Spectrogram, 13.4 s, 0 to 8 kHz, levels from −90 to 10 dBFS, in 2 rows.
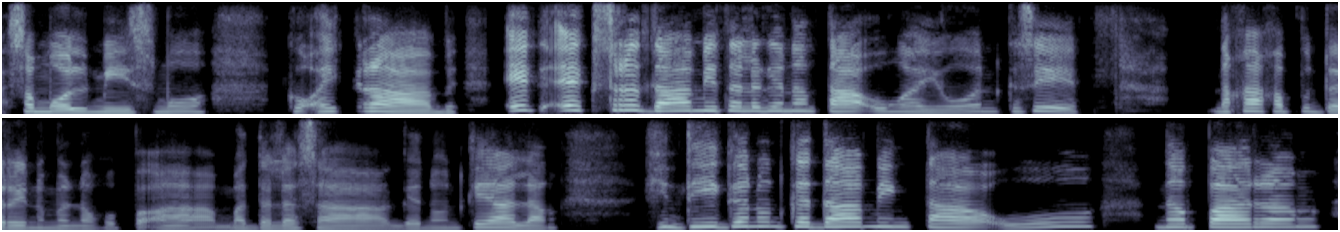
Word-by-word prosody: sa 235 Hz, -, +2 dB
mall 220 Hz, -2 st, 0 dB
mismo, 205 Hz, +1 st, -5 dB, 0.4 s
ko 240 Hz, -, -7 dB
ay 235 Hz, +1 st, -3 dB
grabe, 210 Hz, -7 st, +4 dB, 0.2 s
e 315 Hz, +2 st, +7 dB, 0.2 s
extra 345 Hz, +2 st, +4 dB
dami 290 Hz, 0 st, +4 dB
talaga 275 Hz, -1 st, -1 dB
ng 270 Hz, -1 st, -4 dB
tao 235 Hz, -3 st, +2 dB
ngayon. 215 Hz, +1 st, -10 dB
Kasi 235 Hz, 0 st, -2 dB, 0.7 s
nakakapunta 240 Hz, -2 st, -3 dB
rin 200 Hz, -1 st, -4 dB
naman 185 Hz, -1 st, -15 dB
ako 175 Hz, 0 st, -17 dB
pa -, -, -12 dB
ah, 135 Hz, -, -8 dB
madalas 185 Hz, -, -8 dB
sa 175 Hz, -2 st, -6 dB
gano'n, 185 Hz, +3 st, -16 dB
kaya 235 Hz, +1 st, -1 dB
lang, 195 Hz, -1 st, -7 dB, 0.5 s
hindi 275 Hz, +2 st, -2 dB
gano'n 310 Hz, +2 st, -4 dB
kadaming 290 Hz, 0 st, +2 dB
tao 250 Hz, +4 st, -4 dB, 0.3 s
na 265 Hz, +1 st, -3 dB
parang, 275 Hz, 0 st, +2 dB
235 Hz, 140 wpm, -23 LUFS, 205-275 Hz, 0.7 s, e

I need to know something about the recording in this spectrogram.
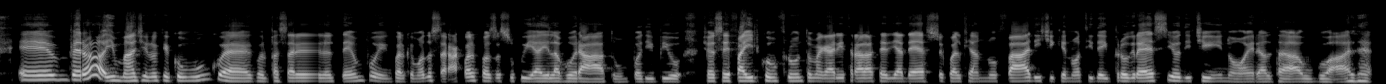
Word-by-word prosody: Ehm, 210 Hz, +1 st, +3 dB
però 215 Hz, +1 st, +6 dB
immagino 180 Hz, 0 st, +2 dB
che 180 Hz, -2 st, -3 dB
comunque, 170 Hz, -5 st, +1 dB
col 150 Hz, -2 st, -5 dB
passare 155 Hz, 0 st, -1 dB
del 150 Hz, 0 st, -3 dB
tempo, 170 Hz, +5 st, -3 dB
in 140 Hz, -4 st, -6 dB
qualche 145 Hz, 0 st, -3 dB
modo 145 Hz, +5 st, -3 dB
sarà 180 Hz, -, -1 dB
qualcosa 165 Hz, -3 st, -1 dB
su 155 Hz, 0 st, -7 dB
cui 145 Hz, -2 st, -2 dB
hai 145 Hz, 0 st, +2 dB
lavorato 140 Hz, -3 st, +1 dB
un 125 Hz, +1 st, -16 dB
po' 135 Hz, -, -5 dB
di 135 Hz, 0 st, -7 dB
più. 140 Hz, 0 st, -3 dB, 0.2 s
Cioè 155 Hz, -, 0 dB
se 160 Hz, 0 st, +2 dB
fai 160 Hz, -1 st, +5 dB
il 165 Hz, -, -3 dB
confronto 160 Hz, -1 st, -3 dB
magari 150 Hz, -1 st, +1 dB
tra 145 Hz, -1 st, +1 dB
la 150 Hz, 0 st, +3 dB
te 150 Hz, 0 st, -1 dB
di 150 Hz, 0 st, -2 dB
adesso 145 Hz, +1 st, +1 dB
e -, -, -7 dB
qualche 145 Hz, -1 st, -2 dB
anno 145 Hz, +1 st, -7 dB
fa, 150 Hz, +1 st, +4 dB
dici 165 Hz, -, -6 dB
che 150 Hz, -, -4 dB
noti 145 Hz, +1 st, -7 dB
dei 145 Hz, -1 st, -1 dB
progressi 155 Hz, +4 st, +2 dB
o 170 Hz, -, +2 dB
dici 155 Hz, -1 st, -3 dB
no, 135 Hz, -2 st, -5 dB
in 135 Hz, -, -2 dB
realtà 130 Hz, 0 st, 0 dB
uguale? 135 Hz, +3 st, -2 dB
150 Hz, 210 wpm, -24 LUFS, 145-165 Hz, 0.2 s, però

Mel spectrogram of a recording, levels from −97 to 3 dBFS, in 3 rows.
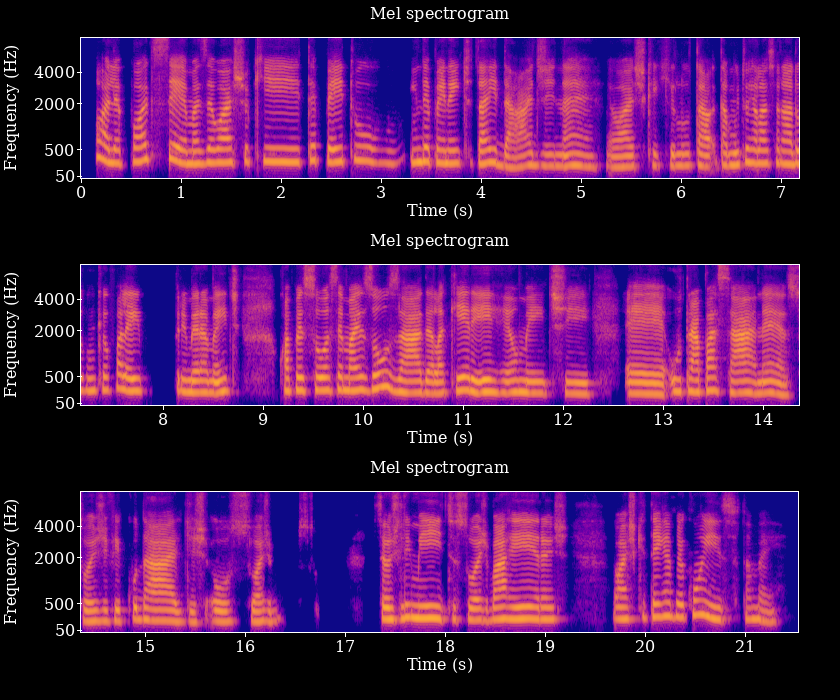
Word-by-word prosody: Olha, 270 Hz, -8 st, +1 dB
pode 275 Hz, +7 st, -1 dB
ser 280 Hz, -6 st, +1 dB
mas 235 Hz, +1 st, -1 dB
eu 250 Hz, 0 st, +1 dB
acho 255 Hz, +2 st, +1 dB
que 265 Hz, -1 st, -1 dB
ter 290 Hz, 0 st, -3 dB
peito 265 Hz, -2 st, -3 dB
independente 250 Hz, -2 st, 0 dB
da 235 Hz, 0 st, +2 dB
idade, 200 Hz, -2 st, -3 dB
né, 195 Hz, -2 st, -3 dB
eu 180 Hz, -, -6 dB
acho 190 Hz, +1 st, -2 dB
que 205 Hz, -, -8 dB
aquilo 205 Hz, 0 st, -6 dB
tá 200 Hz, -2 st, 0 dB
tá 215 Hz, -, -3 dB
muito 215 Hz, +5 st, -1 dB
relacionado 240 Hz, -1 st, 0 dB
com 230 Hz, -, -3 dB
o -, -, -2 dB
que 245 Hz, -, -4 dB
eu -, -, -5 dB
falei 230 Hz, -4 st, +2 dB, 0.2 s
primeiramente, 210 Hz, 0 st, +1 dB, 0.4 s
com 230 Hz, -, 0 dB
a -, -, 0 dB
pessoa 240 Hz, +1 st, +2 dB
ser 245 Hz, +1 st, 0 dB
mais 240 Hz, +1 st, +3 dB
ousada, 220 Hz, -8 st, +4 dB
ela 195 Hz, 0 st, +2 dB
querer 220 Hz, -1 st, +4 dB
realmente, 200 Hz, -2 st, -2 dB, 0.3 s
eh, 190 Hz, -2 st, +2 dB
ultrapassar, 215 Hz, -2 st, +3 dB
né, 195 Hz, 0 st, 0 dB
as 165 Hz, -, -8 dB
suas 180 Hz, +1 st, -2 dB
dificuldades 185 Hz, -2 st, 0 dB
ou 175 Hz, -1 st, -1 dB
suas 175 Hz, 0 st, -4 dB, 1.1 s
seus 210 Hz, -1 st, +2 dB
limites, 225 Hz, -2 st, +2 dB
suas 200 Hz, -1 st, -1 dB
barreiras, 210 Hz, 0 st, +2 dB, 0.4 s
eu 215 Hz, -, -4 dB
acho 215 Hz, 0 st, 0 dB
que 240 Hz, -, -11 dB
tem 250 Hz, +2 st, 0 dB
a 260 Hz, -, +1 dB
ver 245 Hz, -1 st, -1 dB
com 285 Hz, +4 st, -2 dB
isso 215 Hz, -6 st, -2 dB
também. 185 Hz, -5 st, -7 dB
215 Hz, 160 wpm, -24 LUFS, 200-245 Hz, 1.1 s, ousada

